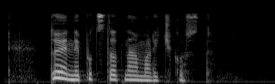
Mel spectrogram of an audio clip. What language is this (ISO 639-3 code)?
ces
